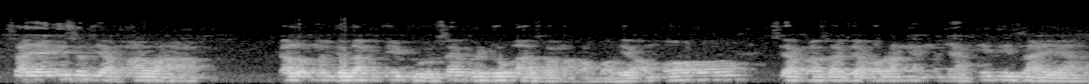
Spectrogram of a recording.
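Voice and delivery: low, soft, slow retelling; hushed, unhurried quoted confession; humble bedtime prayer. Retold or imitated. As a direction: recount a private prayer humbly and quietly.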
